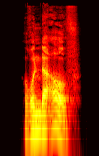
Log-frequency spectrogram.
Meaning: inflection of aufrunden: 1. first-person singular present 2. first/third-person singular subjunctive I 3. singular imperative
- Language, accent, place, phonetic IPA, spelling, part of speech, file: German, Germany, Berlin, [ˌʁʊndə ˈaʊ̯f], runde auf, verb, De-runde auf.ogg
